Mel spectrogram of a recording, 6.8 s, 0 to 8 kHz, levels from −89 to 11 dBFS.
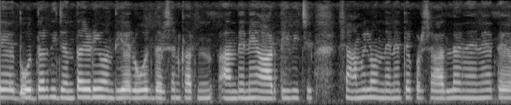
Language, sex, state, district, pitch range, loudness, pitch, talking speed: Punjabi, female, Punjab, Fazilka, 210-220 Hz, -18 LUFS, 215 Hz, 200 wpm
